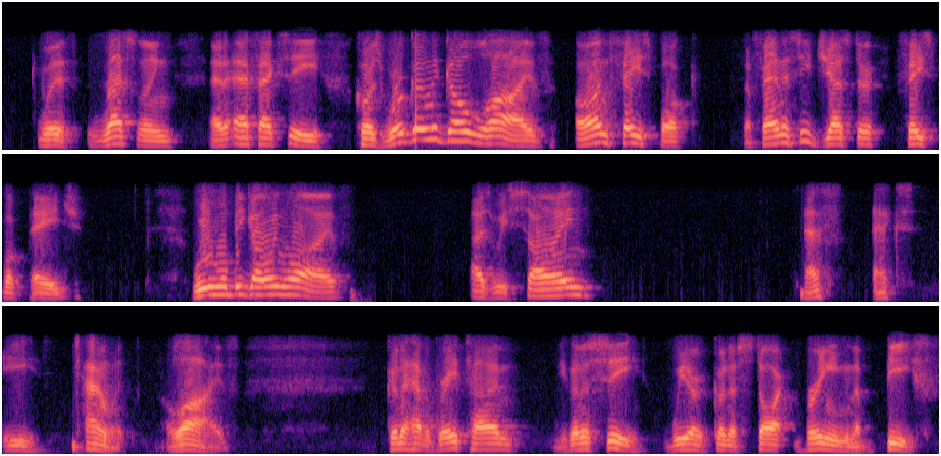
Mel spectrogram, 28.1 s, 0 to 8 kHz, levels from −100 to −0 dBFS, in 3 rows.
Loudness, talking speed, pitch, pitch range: -26 LUFS, 90 wpm, 115 Hz, 100-145 Hz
